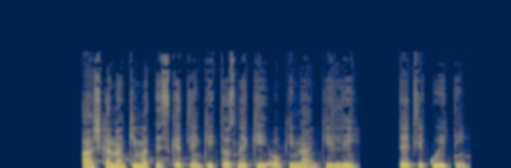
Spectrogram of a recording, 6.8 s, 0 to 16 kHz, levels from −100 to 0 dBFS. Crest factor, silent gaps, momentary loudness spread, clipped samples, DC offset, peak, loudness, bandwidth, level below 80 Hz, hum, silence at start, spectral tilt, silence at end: 18 dB; 4.82-5.33 s; 6 LU; under 0.1%; under 0.1%; -4 dBFS; -22 LUFS; 11 kHz; -66 dBFS; none; 1.1 s; -7.5 dB/octave; 0.55 s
